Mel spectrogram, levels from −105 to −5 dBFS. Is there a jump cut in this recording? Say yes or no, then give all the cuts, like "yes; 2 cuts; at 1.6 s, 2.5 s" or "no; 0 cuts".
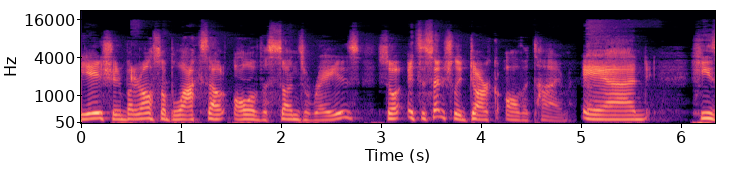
yes; 1 cut; at 4.9 s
